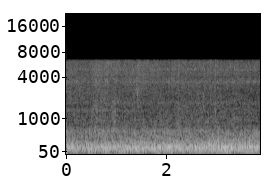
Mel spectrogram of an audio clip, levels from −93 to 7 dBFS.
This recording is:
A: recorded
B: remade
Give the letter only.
B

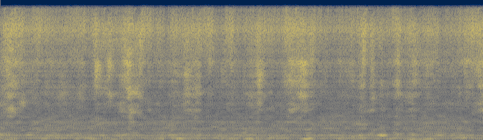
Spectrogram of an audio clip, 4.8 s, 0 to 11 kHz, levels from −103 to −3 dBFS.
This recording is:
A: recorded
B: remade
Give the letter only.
B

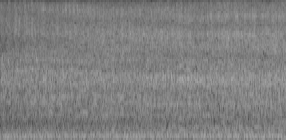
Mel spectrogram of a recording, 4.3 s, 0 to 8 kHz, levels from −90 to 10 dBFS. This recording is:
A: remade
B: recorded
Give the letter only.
B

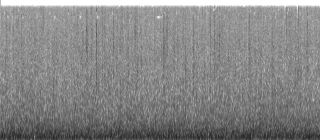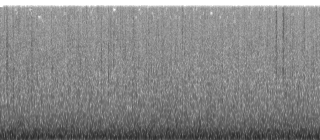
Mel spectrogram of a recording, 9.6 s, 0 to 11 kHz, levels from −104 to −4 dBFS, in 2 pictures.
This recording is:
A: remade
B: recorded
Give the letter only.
B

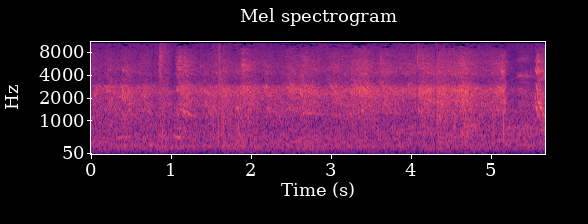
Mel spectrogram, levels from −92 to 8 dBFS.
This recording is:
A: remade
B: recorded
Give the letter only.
B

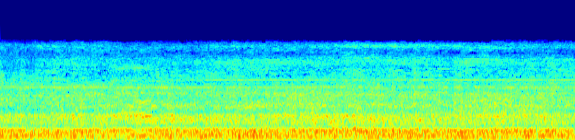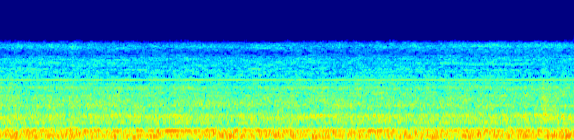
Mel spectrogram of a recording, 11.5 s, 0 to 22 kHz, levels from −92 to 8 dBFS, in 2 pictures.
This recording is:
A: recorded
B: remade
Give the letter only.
A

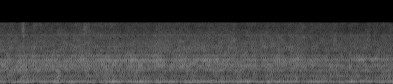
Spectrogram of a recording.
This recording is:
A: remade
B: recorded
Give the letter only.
A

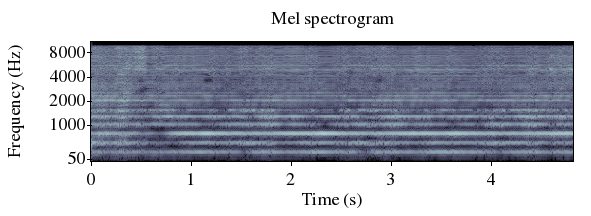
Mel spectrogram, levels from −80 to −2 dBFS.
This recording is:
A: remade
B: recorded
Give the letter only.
A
